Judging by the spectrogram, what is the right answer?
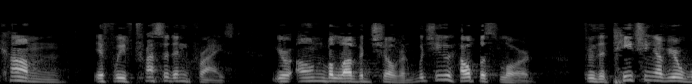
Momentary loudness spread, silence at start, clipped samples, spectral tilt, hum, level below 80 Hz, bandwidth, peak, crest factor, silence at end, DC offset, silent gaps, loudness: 15 LU; 0 s; under 0.1%; -3 dB/octave; none; -68 dBFS; 7.2 kHz; -10 dBFS; 20 dB; 0 s; under 0.1%; none; -30 LUFS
